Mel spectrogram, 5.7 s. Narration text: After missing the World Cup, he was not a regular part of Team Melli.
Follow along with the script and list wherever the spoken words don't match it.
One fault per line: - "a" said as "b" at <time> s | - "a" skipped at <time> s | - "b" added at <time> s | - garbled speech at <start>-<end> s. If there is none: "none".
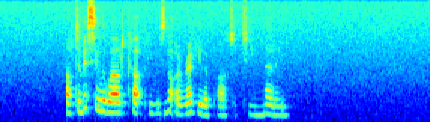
none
